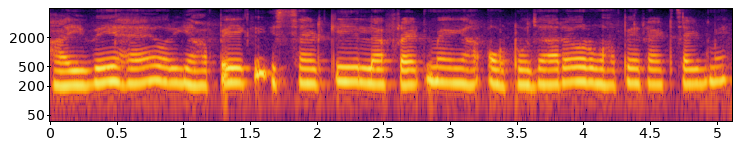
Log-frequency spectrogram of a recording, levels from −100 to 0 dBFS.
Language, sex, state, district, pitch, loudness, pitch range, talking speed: Hindi, female, Punjab, Pathankot, 230 Hz, -13 LUFS, 215-240 Hz, 255 wpm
